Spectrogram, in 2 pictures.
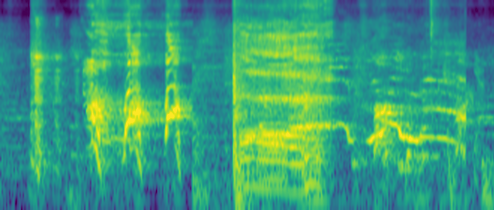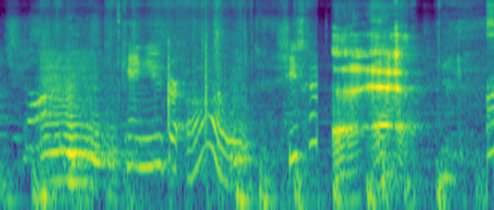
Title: BURPS !!!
